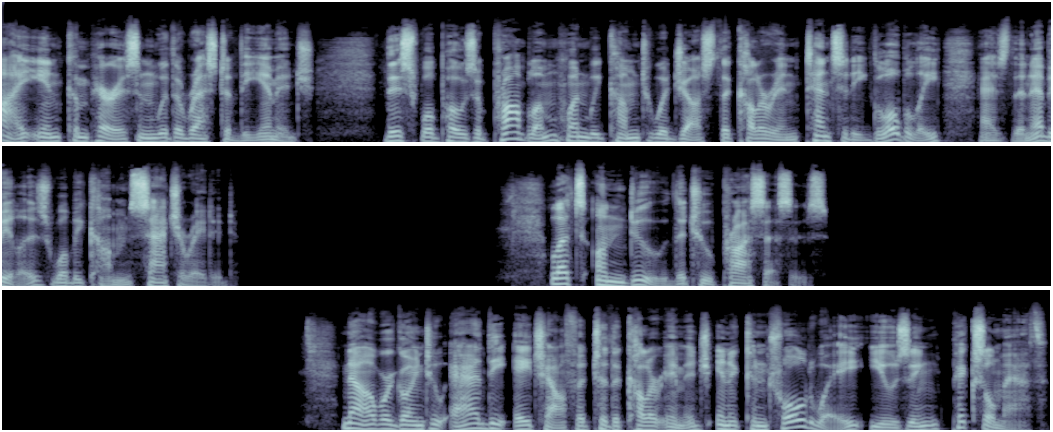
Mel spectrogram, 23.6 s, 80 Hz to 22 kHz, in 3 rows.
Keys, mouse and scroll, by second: 3.7-9.8 drag, 13.1 click, 14.0 click, 17.0 click, 17.7 scroll up 1, 22.1 click.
